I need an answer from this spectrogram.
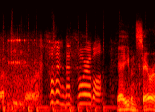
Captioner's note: giggling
